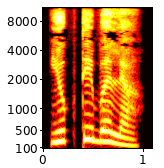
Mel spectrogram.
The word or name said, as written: ಯುಕ್ತಿಬಲ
